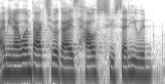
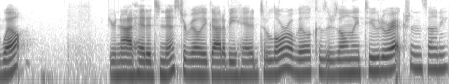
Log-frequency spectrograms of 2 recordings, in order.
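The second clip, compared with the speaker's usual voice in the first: put-on smirking drunk man voice, quieter; 5 dB quieter than usual. Retelling a drunk driver smirking as he speaks: imitating a smirking creepy man. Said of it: "he smirked at me".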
